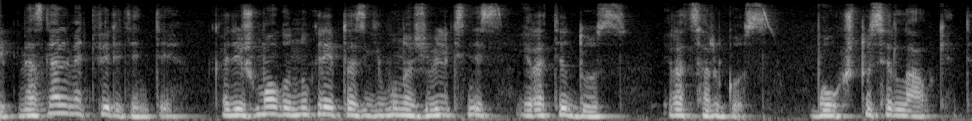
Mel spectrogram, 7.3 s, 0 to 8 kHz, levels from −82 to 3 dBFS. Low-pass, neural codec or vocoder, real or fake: 7.2 kHz; none; real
